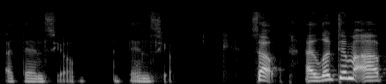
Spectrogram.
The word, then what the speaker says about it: Atencio: And the reason that I fumbled on that is because I automatically want to say Atención, but it's Atencio.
